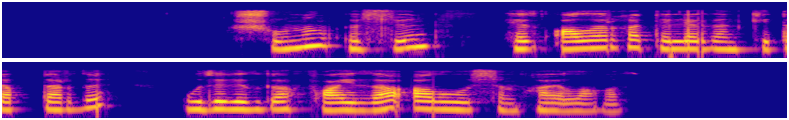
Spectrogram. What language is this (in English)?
Bashkir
